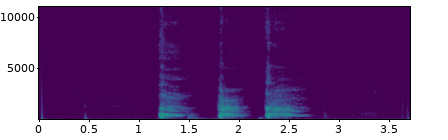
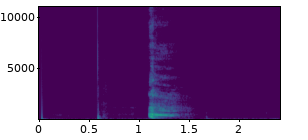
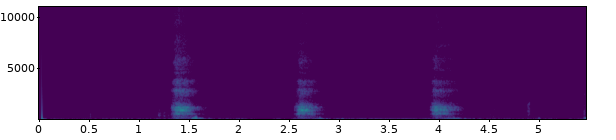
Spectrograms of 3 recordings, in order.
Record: {"three_cough_length": "3.7 s", "three_cough_amplitude": 2049, "three_cough_signal_mean_std_ratio": 0.37, "cough_length": "2.4 s", "cough_amplitude": 2666, "cough_signal_mean_std_ratio": 0.26, "exhalation_length": "5.5 s", "exhalation_amplitude": 409, "exhalation_signal_mean_std_ratio": 0.35, "survey_phase": "beta (2021-08-13 to 2022-03-07)", "age": "65+", "gender": "Male", "wearing_mask": "No", "symptom_cough_any": true, "symptom_sore_throat": true, "symptom_fatigue": true, "symptom_onset": "5 days", "smoker_status": "Never smoked", "respiratory_condition_asthma": false, "respiratory_condition_other": false, "recruitment_source": "Test and Trace", "submission_delay": "1 day", "covid_test_result": "Negative", "covid_test_method": "RT-qPCR"}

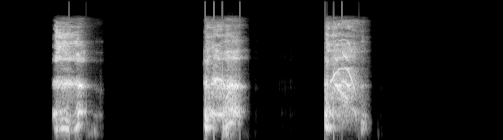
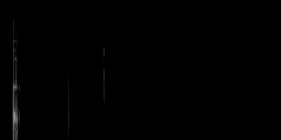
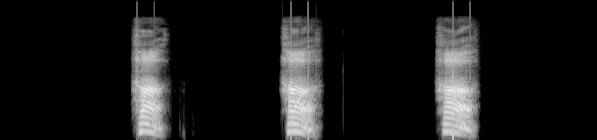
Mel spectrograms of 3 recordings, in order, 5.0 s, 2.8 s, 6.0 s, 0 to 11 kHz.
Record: {"three_cough_length": "5.0 s", "three_cough_amplitude": 32768, "three_cough_signal_mean_std_ratio": 0.38, "cough_length": "2.8 s", "cough_amplitude": 309, "cough_signal_mean_std_ratio": 0.07, "exhalation_length": "6.0 s", "exhalation_amplitude": 29352, "exhalation_signal_mean_std_ratio": 0.27, "survey_phase": "beta (2021-08-13 to 2022-03-07)", "age": "65+", "gender": "Male", "wearing_mask": "No", "symptom_cough_any": true, "symptom_sore_throat": true, "symptom_onset": "6 days", "smoker_status": "Ex-smoker", "respiratory_condition_asthma": false, "respiratory_condition_other": false, "recruitment_source": "Test and Trace", "submission_delay": "1 day", "covid_test_result": "Negative", "covid_test_method": "ePCR"}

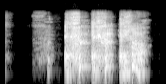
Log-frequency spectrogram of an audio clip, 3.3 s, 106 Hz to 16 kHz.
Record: {"three_cough_length": "3.3 s", "three_cough_amplitude": 29374, "three_cough_signal_mean_std_ratio": 0.57, "survey_phase": "beta (2021-08-13 to 2022-03-07)", "age": "18-44", "gender": "Male", "wearing_mask": "No", "symptom_cough_any": true, "symptom_new_continuous_cough": true, "symptom_headache": true, "smoker_status": "Never smoked", "respiratory_condition_asthma": false, "respiratory_condition_other": false, "recruitment_source": "Test and Trace", "submission_delay": "2 days", "covid_test_result": "Negative", "covid_test_method": "RT-qPCR"}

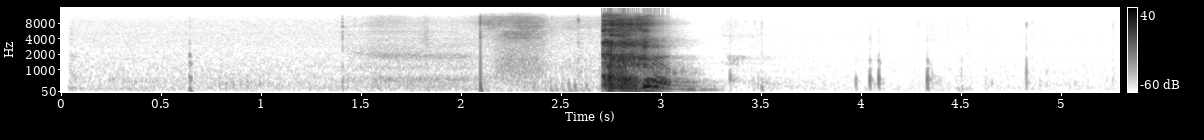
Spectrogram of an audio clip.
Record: {"cough_length": "5.3 s", "cough_amplitude": 32171, "cough_signal_mean_std_ratio": 0.19, "survey_phase": "beta (2021-08-13 to 2022-03-07)", "age": "18-44", "gender": "Female", "wearing_mask": "No", "symptom_fatigue": true, "symptom_headache": true, "symptom_onset": "12 days", "smoker_status": "Never smoked", "respiratory_condition_asthma": false, "respiratory_condition_other": false, "recruitment_source": "REACT", "submission_delay": "1 day", "covid_test_result": "Negative", "covid_test_method": "RT-qPCR"}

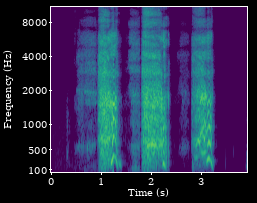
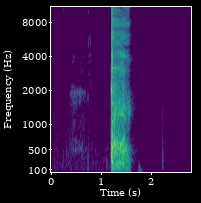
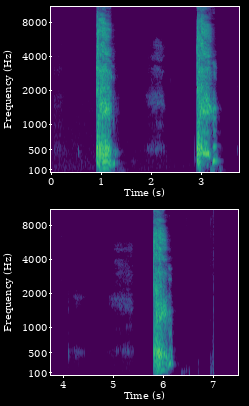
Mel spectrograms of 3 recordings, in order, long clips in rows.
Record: {"exhalation_length": "3.9 s", "exhalation_amplitude": 32767, "exhalation_signal_mean_std_ratio": 0.48, "cough_length": "2.8 s", "cough_amplitude": 32768, "cough_signal_mean_std_ratio": 0.25, "three_cough_length": "7.5 s", "three_cough_amplitude": 32644, "three_cough_signal_mean_std_ratio": 0.28, "survey_phase": "beta (2021-08-13 to 2022-03-07)", "age": "45-64", "gender": "Female", "wearing_mask": "No", "symptom_cough_any": true, "symptom_runny_or_blocked_nose": true, "symptom_fatigue": true, "symptom_change_to_sense_of_smell_or_taste": true, "symptom_other": true, "symptom_onset": "3 days", "smoker_status": "Never smoked", "respiratory_condition_asthma": true, "respiratory_condition_other": false, "recruitment_source": "Test and Trace", "submission_delay": "2 days", "covid_test_result": "Positive", "covid_test_method": "RT-qPCR", "covid_ct_value": 13.4, "covid_ct_gene": "ORF1ab gene"}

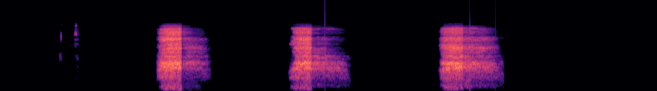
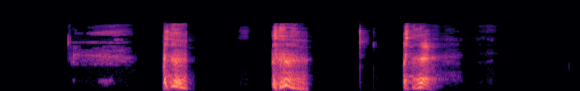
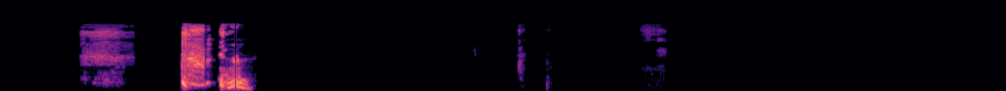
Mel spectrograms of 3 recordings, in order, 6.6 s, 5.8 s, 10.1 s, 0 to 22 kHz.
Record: {"exhalation_length": "6.6 s", "exhalation_amplitude": 28255, "exhalation_signal_mean_std_ratio": 0.3, "three_cough_length": "5.8 s", "three_cough_amplitude": 31525, "three_cough_signal_mean_std_ratio": 0.3, "cough_length": "10.1 s", "cough_amplitude": 32767, "cough_signal_mean_std_ratio": 0.19, "survey_phase": "beta (2021-08-13 to 2022-03-07)", "age": "18-44", "gender": "Male", "wearing_mask": "No", "symptom_cough_any": true, "symptom_runny_or_blocked_nose": true, "symptom_shortness_of_breath": true, "symptom_abdominal_pain": true, "symptom_headache": true, "symptom_change_to_sense_of_smell_or_taste": true, "symptom_loss_of_taste": true, "symptom_onset": "4 days", "smoker_status": "Never smoked", "respiratory_condition_asthma": false, "respiratory_condition_other": false, "recruitment_source": "Test and Trace", "submission_delay": "2 days", "covid_test_result": "Positive", "covid_test_method": "RT-qPCR", "covid_ct_value": 19.2, "covid_ct_gene": "ORF1ab gene", "covid_ct_mean": 19.7, "covid_viral_load": "340000 copies/ml", "covid_viral_load_category": "Low viral load (10K-1M copies/ml)"}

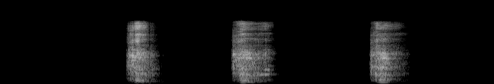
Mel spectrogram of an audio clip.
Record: {"exhalation_length": "4.9 s", "exhalation_amplitude": 24189, "exhalation_signal_mean_std_ratio": 0.29, "survey_phase": "beta (2021-08-13 to 2022-03-07)", "age": "18-44", "gender": "Female", "wearing_mask": "No", "symptom_cough_any": true, "symptom_runny_or_blocked_nose": true, "symptom_shortness_of_breath": true, "symptom_sore_throat": true, "symptom_onset": "4 days", "smoker_status": "Current smoker (1 to 10 cigarettes per day)", "respiratory_condition_asthma": false, "respiratory_condition_other": false, "recruitment_source": "Test and Trace", "submission_delay": "1 day", "covid_test_result": "Negative", "covid_test_method": "RT-qPCR"}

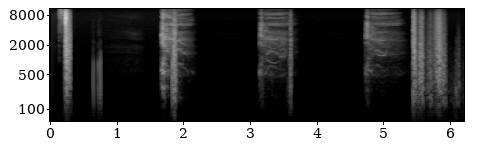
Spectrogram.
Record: {"three_cough_length": "6.2 s", "three_cough_amplitude": 32768, "three_cough_signal_mean_std_ratio": 0.27, "survey_phase": "beta (2021-08-13 to 2022-03-07)", "age": "45-64", "gender": "Female", "wearing_mask": "No", "symptom_none": true, "smoker_status": "Never smoked", "respiratory_condition_asthma": false, "respiratory_condition_other": false, "recruitment_source": "REACT", "submission_delay": "1 day", "covid_test_result": "Negative", "covid_test_method": "RT-qPCR", "influenza_a_test_result": "Unknown/Void", "influenza_b_test_result": "Unknown/Void"}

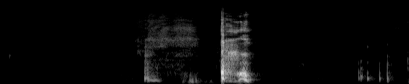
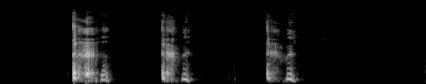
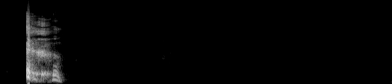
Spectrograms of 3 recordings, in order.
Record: {"cough_length": "4.1 s", "cough_amplitude": 32768, "cough_signal_mean_std_ratio": 0.18, "three_cough_length": "4.3 s", "three_cough_amplitude": 32767, "three_cough_signal_mean_std_ratio": 0.26, "exhalation_length": "3.9 s", "exhalation_amplitude": 32768, "exhalation_signal_mean_std_ratio": 0.17, "survey_phase": "beta (2021-08-13 to 2022-03-07)", "age": "65+", "gender": "Female", "wearing_mask": "No", "symptom_cough_any": true, "smoker_status": "Current smoker (11 or more cigarettes per day)", "respiratory_condition_asthma": false, "respiratory_condition_other": true, "recruitment_source": "REACT", "submission_delay": "2 days", "covid_test_result": "Negative", "covid_test_method": "RT-qPCR"}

